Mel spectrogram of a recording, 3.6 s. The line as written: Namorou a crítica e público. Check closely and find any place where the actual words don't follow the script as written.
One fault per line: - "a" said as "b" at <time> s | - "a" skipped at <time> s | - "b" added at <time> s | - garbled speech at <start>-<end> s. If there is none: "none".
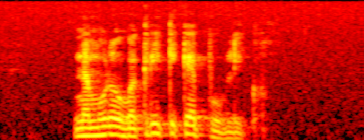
none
